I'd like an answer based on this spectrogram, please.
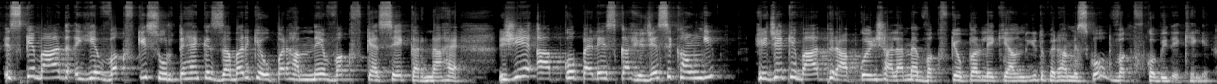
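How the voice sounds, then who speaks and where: A woman with a Pakistani Urdu accent, teaching a Quran reading lesson and patiently drilling syllables, slowly and with repetition. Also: on the high side, lively intonation. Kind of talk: step-by-step recitation lesson.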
